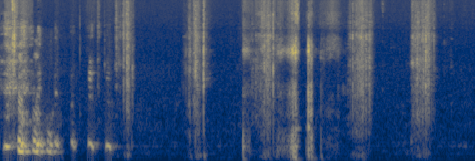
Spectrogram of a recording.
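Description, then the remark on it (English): Crisp crunching as someone bites and chews beer cheese flavored Lay's potato chips, a quick run of crackly bites followed by scattered sharper crunches with short pauses between them. “Actually, I got to flip my mic up so you don't hear me crunching too loud.”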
